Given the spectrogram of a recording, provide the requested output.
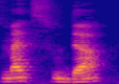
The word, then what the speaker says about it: Mazda: Mais du coup en japonais comme on peut pas mettre deux consonnes à la suite et ben ça se prononce Matsoua et le fondateur s'appelait Matsoua. Écrit vraiment Matsoua.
